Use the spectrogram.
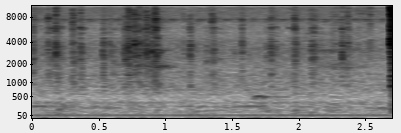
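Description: Quiet, close typing on a computer keyboard, a fairly even patter of light key clicks ending in one sharper keystroke.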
